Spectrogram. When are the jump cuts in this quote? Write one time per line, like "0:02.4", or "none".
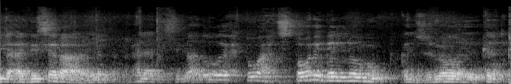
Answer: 0:01.7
